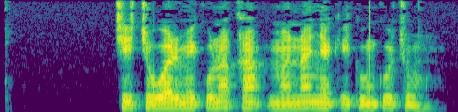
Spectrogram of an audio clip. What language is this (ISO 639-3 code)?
qxu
